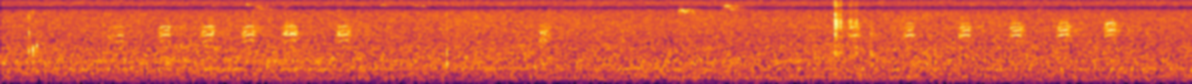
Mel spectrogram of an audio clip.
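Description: Faint outdoor quiet with a bird calling: a quick run of about five short, high notes, repeated once more a few seconds later, and a single light click between them.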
